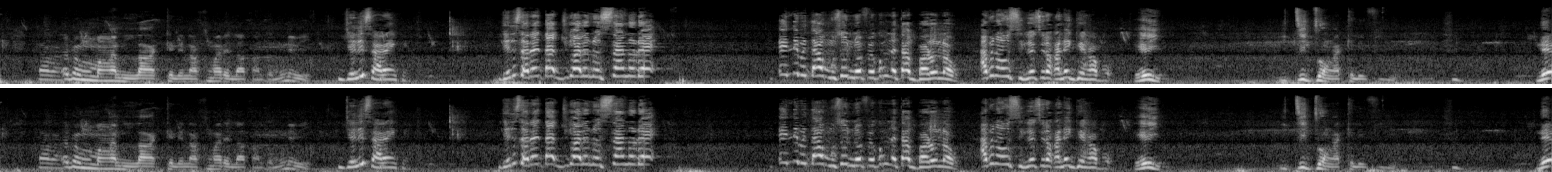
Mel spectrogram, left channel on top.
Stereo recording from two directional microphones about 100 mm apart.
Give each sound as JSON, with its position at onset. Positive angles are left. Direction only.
{"t": 0.4, "sound": "speech", "side_deg": -10}
{"t": 3.4, "sound": "speech", "side_deg": 0}
{"t": 5.0, "sound": "speech", "side_deg": 0}
{"t": 7.7, "sound": "speech", "side_deg": -5}
{"t": 11.3, "sound": "speech", "side_deg": -15}
{"t": 12.9, "sound": "speech", "side_deg": -15}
